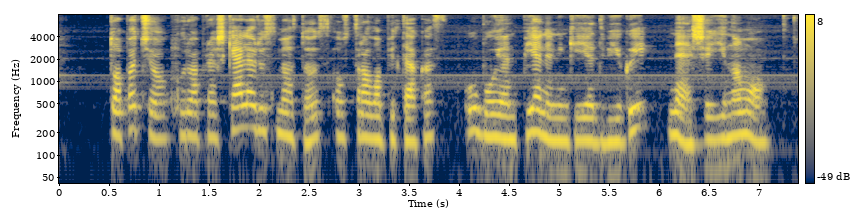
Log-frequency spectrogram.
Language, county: Lithuanian, Panevėžys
